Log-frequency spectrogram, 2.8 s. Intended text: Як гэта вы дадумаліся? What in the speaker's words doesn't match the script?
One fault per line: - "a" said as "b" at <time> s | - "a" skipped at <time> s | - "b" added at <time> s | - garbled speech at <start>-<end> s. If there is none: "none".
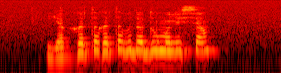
- "гэта" added at 1.0 s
